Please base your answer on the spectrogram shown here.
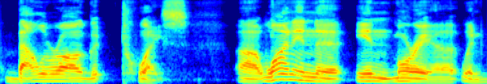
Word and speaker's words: Balrog: It's Balrog. The A is a standard A, as I recall.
